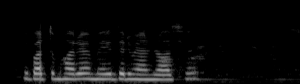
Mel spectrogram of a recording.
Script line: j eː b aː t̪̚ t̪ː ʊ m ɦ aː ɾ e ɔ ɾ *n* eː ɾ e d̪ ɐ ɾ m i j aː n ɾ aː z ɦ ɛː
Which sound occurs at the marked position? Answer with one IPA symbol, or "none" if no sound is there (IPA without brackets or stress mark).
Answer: m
